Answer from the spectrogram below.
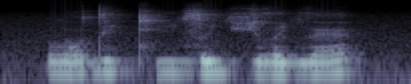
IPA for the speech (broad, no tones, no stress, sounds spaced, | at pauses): l ɔ d ɛ ʎ cʰ iː ʎ z ʌ ʎ ç ə ð ɑ ʎ ð æ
